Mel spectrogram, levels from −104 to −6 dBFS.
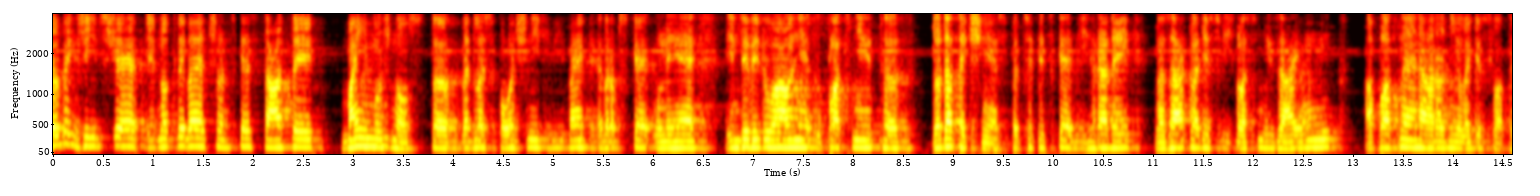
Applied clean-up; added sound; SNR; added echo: neural mask model DeepFilterNet 3.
